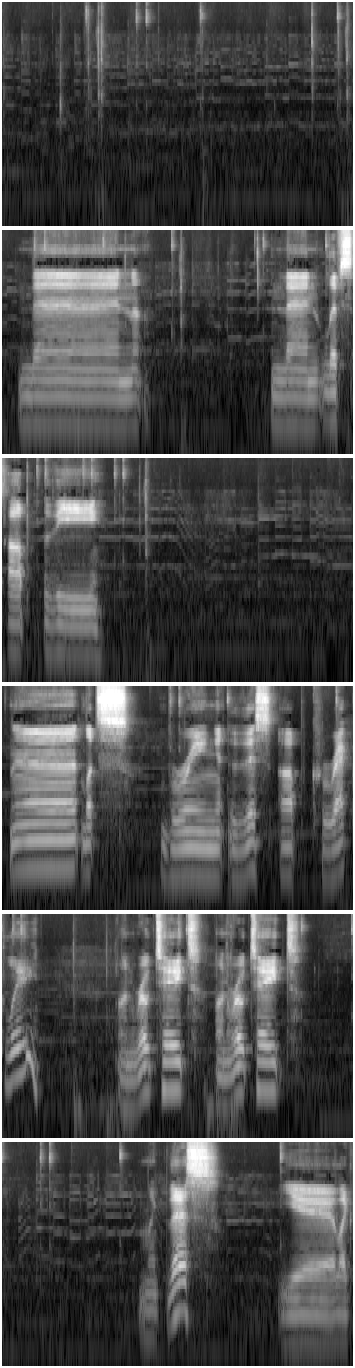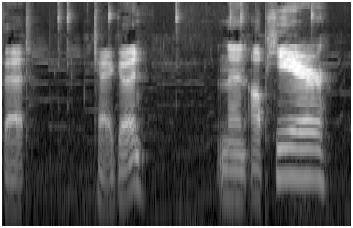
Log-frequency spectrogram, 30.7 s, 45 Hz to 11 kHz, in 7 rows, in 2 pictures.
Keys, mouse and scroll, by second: 1.8 right click, 2.4-4.4 shift+drag, 4.9 right click, 5.6 shift+click, 7.7 click, 9.4 right click, 10.4 shift+right click, 15.4 right click, 16.0-17.4 drag, 17.8 right click, 18.8 alt+r, 19.9 right click, 20.2 alt+r, 21.3 click, 22.6 right click, 23.4-25.6 drag, 27.1 right click, 27.6 click, 29.3 right click, 30.2-30.6 drag.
